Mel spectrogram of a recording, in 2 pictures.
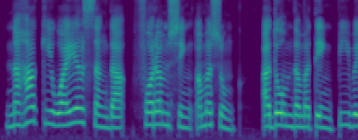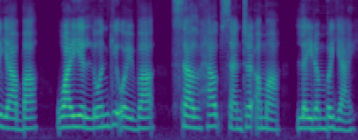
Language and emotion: Manipuri, neutral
